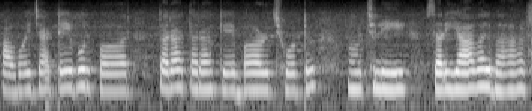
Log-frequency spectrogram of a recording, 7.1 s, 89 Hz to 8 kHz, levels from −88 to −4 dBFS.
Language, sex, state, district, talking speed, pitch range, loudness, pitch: Bhojpuri, female, Uttar Pradesh, Deoria, 100 wpm, 210-225 Hz, -18 LUFS, 215 Hz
